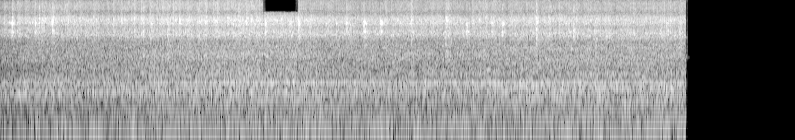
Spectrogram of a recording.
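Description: Feed pellets pour and patter into a bucket.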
